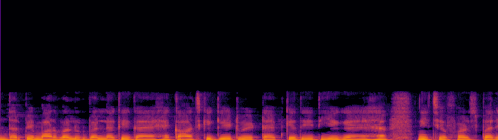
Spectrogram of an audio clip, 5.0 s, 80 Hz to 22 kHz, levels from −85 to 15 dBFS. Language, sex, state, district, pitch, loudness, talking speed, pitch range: Hindi, female, Haryana, Charkhi Dadri, 190 Hz, -16 LUFS, 250 wpm, 190-195 Hz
